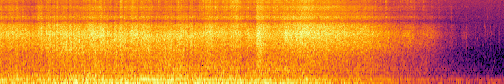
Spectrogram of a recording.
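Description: A huge explosion booms and rumbles, then slowly dies away.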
